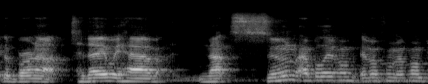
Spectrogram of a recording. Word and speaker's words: Natsune: Today we have Natsune, I believe, if I'm pronouncing that right. I actually go by Natsune, but close enough.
